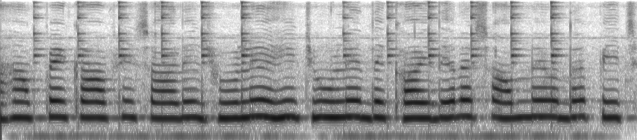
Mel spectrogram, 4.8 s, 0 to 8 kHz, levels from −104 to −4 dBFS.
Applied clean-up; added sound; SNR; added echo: none; Tap / Glass; 19 dB; none.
